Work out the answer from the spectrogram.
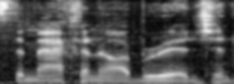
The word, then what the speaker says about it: Mackinac: is maca now in in Michigan it's the Mackinac Bridge and it's spelled like Mackinac but it's pronounced Mackinac so we're going to call this the Mackinac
